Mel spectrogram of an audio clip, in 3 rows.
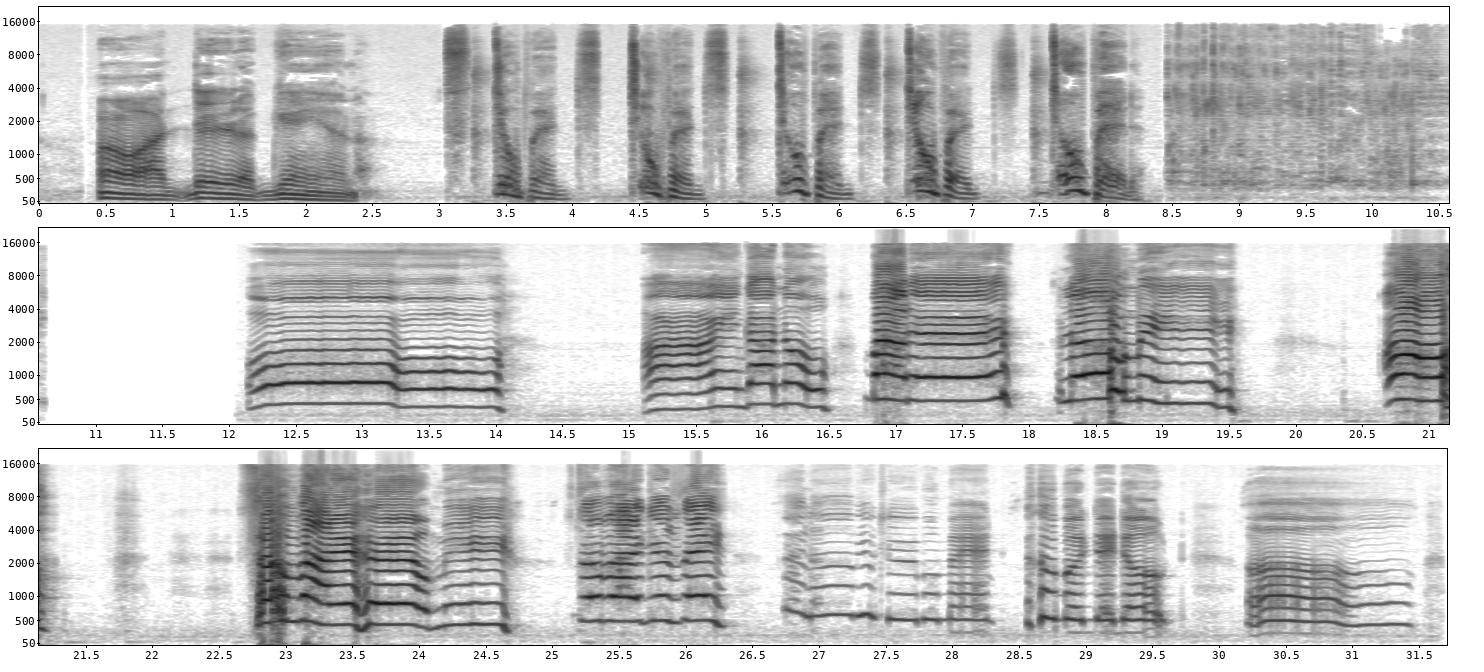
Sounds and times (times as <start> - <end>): Water: 8.5 - 10.7
Water tap, faucet: 8.5 - 10.7.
